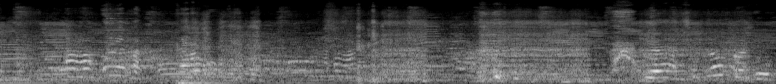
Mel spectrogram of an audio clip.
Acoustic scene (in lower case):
cafe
